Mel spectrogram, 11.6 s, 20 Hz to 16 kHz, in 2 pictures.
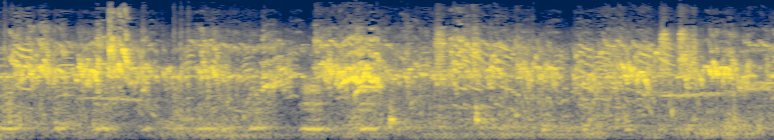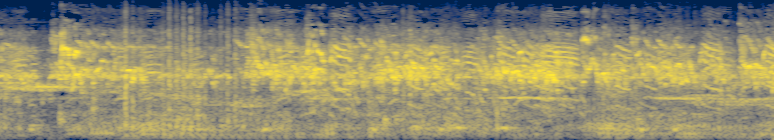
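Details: A captive zebra finch colony in an aviary setup with a nest, recorded 15 October 2023, gives a dense chorus of short, nasal, high-pitched beeps and chattering calls without pause.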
